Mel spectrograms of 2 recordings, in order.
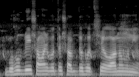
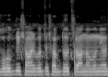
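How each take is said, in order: First: Said in the usual way. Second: Fast repeat of the answer already given; quick recap. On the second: Shown as a demonstration. Teacher quickly repeating the answer for students, fast.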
